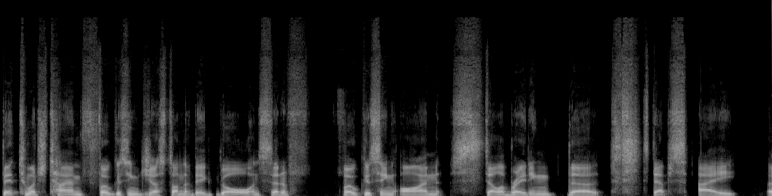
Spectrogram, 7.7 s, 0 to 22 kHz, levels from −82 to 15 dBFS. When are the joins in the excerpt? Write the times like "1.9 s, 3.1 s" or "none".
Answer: none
